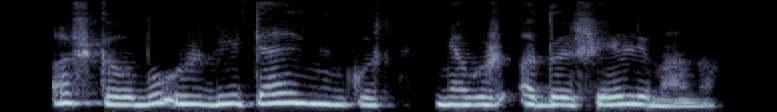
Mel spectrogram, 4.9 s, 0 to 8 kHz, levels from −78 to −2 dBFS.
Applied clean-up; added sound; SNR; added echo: none; none; none; none.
